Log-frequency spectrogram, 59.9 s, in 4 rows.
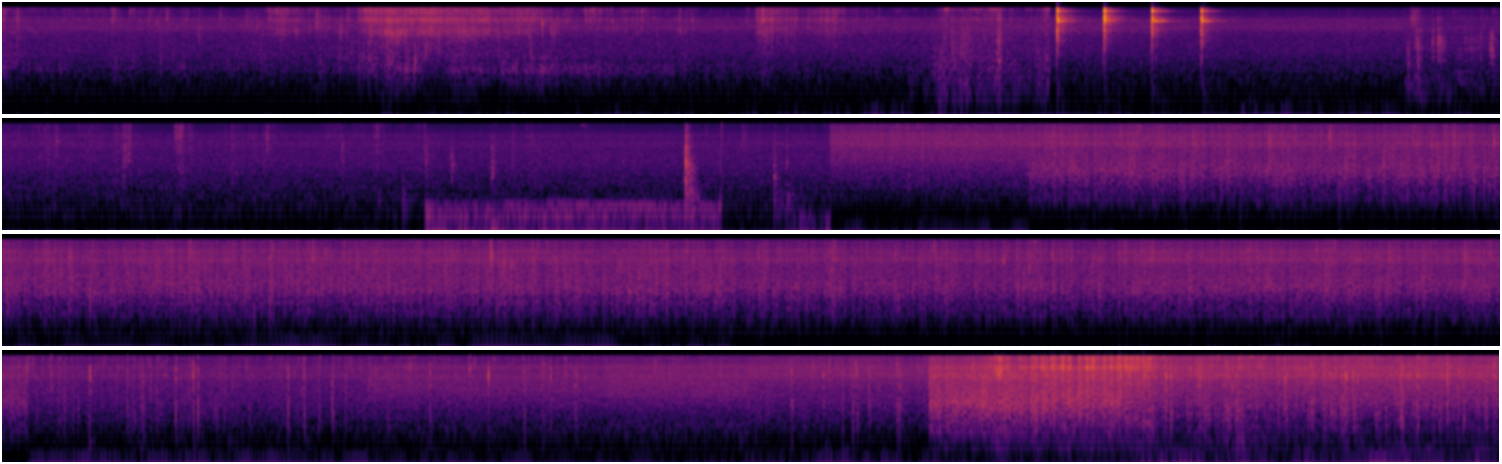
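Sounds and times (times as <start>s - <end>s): rain on tent fabric: 0.0s - 10.6s, 12.3s - 20.8s, 22.0s - 59.9s
low hum: 19.2s - 22.2s.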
